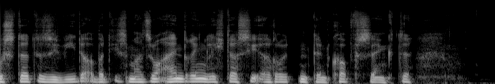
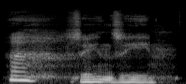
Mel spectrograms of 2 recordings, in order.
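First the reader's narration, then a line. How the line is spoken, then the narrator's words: Melancholy voice. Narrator (German): erwiderte mit melancholischer Stimme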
